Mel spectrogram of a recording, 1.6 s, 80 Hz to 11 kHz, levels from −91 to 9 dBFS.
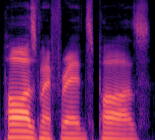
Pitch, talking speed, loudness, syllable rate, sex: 125 Hz, 115 wpm, -19 LUFS, 4.0 syllables/s, male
